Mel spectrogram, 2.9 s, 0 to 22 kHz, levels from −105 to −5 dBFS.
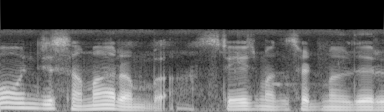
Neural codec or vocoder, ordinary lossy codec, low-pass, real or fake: none; MP3, 64 kbps; 7.2 kHz; real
